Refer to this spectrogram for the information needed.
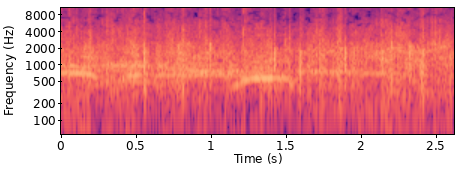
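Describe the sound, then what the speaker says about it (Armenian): Loud, continuous applause from a large audience at a film screening event, a dense clatter of clapping with a few voices calling out over it. "որ ծափարությունները բարձր լինի"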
